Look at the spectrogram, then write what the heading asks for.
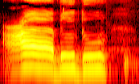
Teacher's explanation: আইনের উচ্চারণ হচ্ছে হলকের মাঝখান থেকে চাপ দিয়ে, আবিদু, আ আইন খারাজ জবর আ, আরেকটি হচ্ছে খারাজ জবর খারাজের উল্টো পেশ কিন্তু এক আলিফ টেনে পড়বেন।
